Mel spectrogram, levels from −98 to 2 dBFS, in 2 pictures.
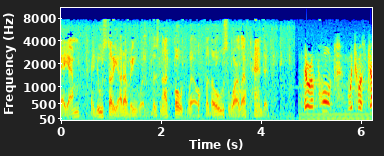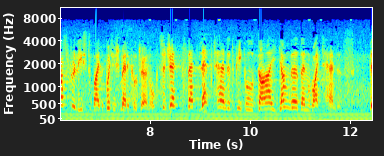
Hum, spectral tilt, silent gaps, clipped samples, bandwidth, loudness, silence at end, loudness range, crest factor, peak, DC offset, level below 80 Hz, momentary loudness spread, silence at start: none; -2.5 dB/octave; none; under 0.1%; 8 kHz; -17 LUFS; 0 s; 8 LU; 18 dB; 0 dBFS; under 0.1%; -48 dBFS; 13 LU; 0 s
